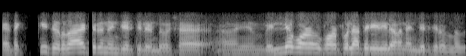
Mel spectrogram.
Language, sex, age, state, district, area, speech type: Malayalam, female, 45-60, Kerala, Kozhikode, urban, conversation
